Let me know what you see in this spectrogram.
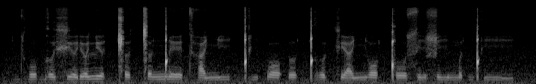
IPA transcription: dʱ o ɡ ɤ xʲ ə ɾʲ ɔ lʲ ə ǁ ə ǀ ə ŋ͡ǃ e dʱ a ɲ i ɡ͡ǃ i ɓ ɔ ʔ ɤ ɡ͡ǃ ɤ kʲ a ɲ ɔ ǃ o s i ɬ i m ə ǃʼ i

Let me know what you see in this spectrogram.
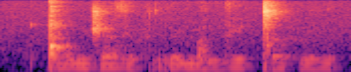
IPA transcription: ǃ ɔ˧˥ n d͡ʒ ɜ˧˥ z ʉ˩˧ f r ʉ˧˥ m a˨˩ n z i˨˩ ǀ ə˞˧˥ f ʉ˧˥ l

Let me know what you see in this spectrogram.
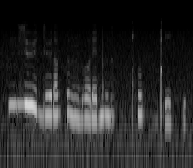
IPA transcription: n z ʉ d ʉ ɾ ʌ k ə ŋ ɡ o ɾ ɪ d ŋ ɡ ə k ǃʰ u k ǃʼ i k

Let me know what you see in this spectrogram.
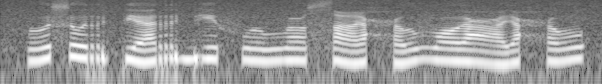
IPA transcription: ʊ˩˥ s ʊ˧ r pʲ a˧˩˧ r bʲ e˧ f ʊ˧ β u˧ sˤ i˧˩˧ ħ ʊ˩˥ v ɔ˧ ə̯ ʕ ɪ˩˥ ħ o˧˥

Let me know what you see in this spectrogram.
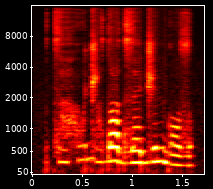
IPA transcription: t͡s a̤˧ h ɔ̤˦ d͡ʒ ṳ˧ dˤ e˦˨ d z ɛ˧ d͡ʒ ɪ˦ ŋ ɡ ɔ˨ z

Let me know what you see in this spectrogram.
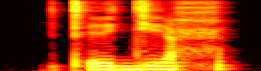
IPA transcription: tʼ e dʲ e ħ

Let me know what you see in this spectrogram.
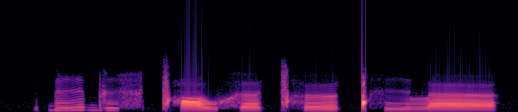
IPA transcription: ɗ i d i x ǀʰ ɑ u̯ x ɛ ǀʰ ø ǃʰ i l æ

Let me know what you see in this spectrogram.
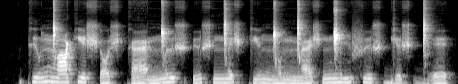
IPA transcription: kʲ u˨˦ ŋ͡ǀ ɑ˨˦ kʲ e˨˦ ʃ ɾ ɔ˩˧˩ ʃ k æ˩˧˩ ŋ͡ǀ ʉ˨˦ ʃ ʔ y˩˧˩ ʃ ŋ͡ǀ e˨˦ ʃ kʲ ʉ˩˧˩ ŋ͡ǀ o˩˧˩ ŋ͡ǀ æ˩˧˩ ʃ ŋ͡ǁ i˨˦ f y˨˦ ʃ ɡʲ ø˨˦ ʃ ɡ͡ǀ e˩˧˩

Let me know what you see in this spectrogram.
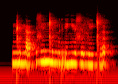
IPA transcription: ŋ͡ǁ ʏ ŋ a | z ɪ ŋ͡ǁ ɪ ŋ ʊ r e lʲ œ z ə ɮ e ɡ͡ǁ ɐ

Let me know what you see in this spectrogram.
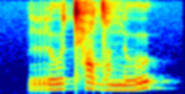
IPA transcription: r u tʰ e dˤ ɛ n u

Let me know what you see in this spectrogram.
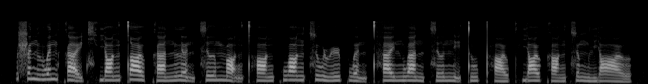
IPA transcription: ʂ ə˥˧ n l w ə˥˩ n k a̰˨˩ ɪ̯ t͡ɕʰ j ɑ˧˥ ŋ t̪ ɑ˥˩ ʊ̯ k a˧˥ n l ə̰˨˩ n t͡s ɹ̩˥ m ɑ̰˨˩ ŋ t̪ʰ ɑ˧˥ ŋ k w ɑ˥ ŋ t͡s u˥˩ ɻ ɻ̩˥ p w ə̰˨˩ n t̪ʰ a˥ ɪ̯ n̪ w a˥˩ n t͡s ɹ̩˥ n̪ ḭ˨˩ t̪ u˥ pʰ ɑ˧˥ ʊ̯ pʰ j ɑ˥ ʊ̯ k ɑ˧˥ ŋ t͡s ʊ˥˧ ŋ l j ɑ˥˩ ʊ̯

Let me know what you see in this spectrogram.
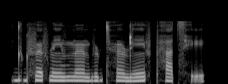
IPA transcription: d̪ y ɖ f œ f ɳ ẽː v m œ̃ː b ø ɖ tʰ œ̃ː ɖ ẽː f pʰ a t͡sʰ ḛ

